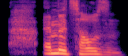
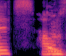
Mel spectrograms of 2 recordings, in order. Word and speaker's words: Emmelshausen: It's called Emmelshausen. Emmelshausen. Emmethausen. Hold on. Let me Emmelshausen.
